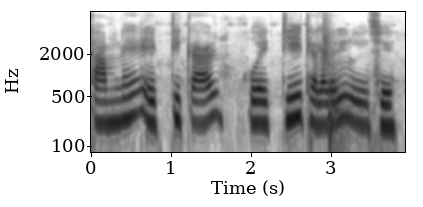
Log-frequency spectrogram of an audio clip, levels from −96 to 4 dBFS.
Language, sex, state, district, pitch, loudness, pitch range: Bengali, female, West Bengal, Cooch Behar, 215 Hz, -12 LUFS, 205-240 Hz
